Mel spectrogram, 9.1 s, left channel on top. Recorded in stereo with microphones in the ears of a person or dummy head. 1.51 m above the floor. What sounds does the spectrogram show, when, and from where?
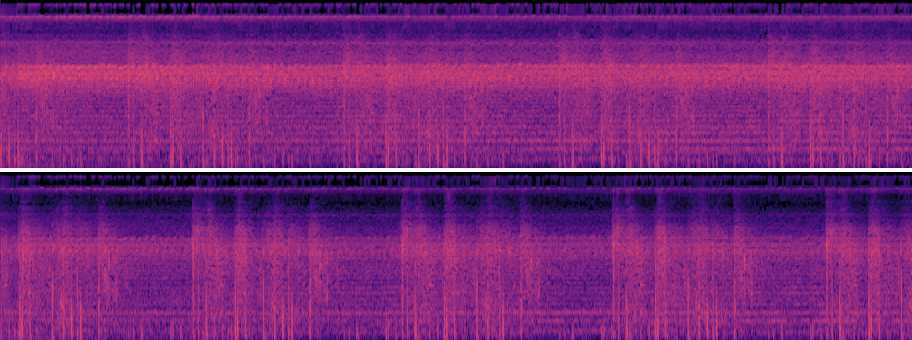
0.0 s a drone: 35° left (ahead or behind)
